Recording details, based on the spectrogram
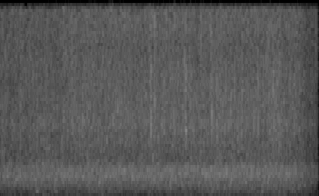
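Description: Rollins Creek, flowing past a campground and small bridge on a northern Minnesota hike, gives a steady, even rush of water, close and continuous, with no voices.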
